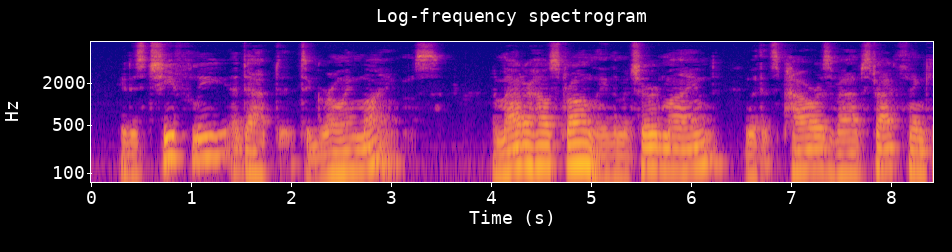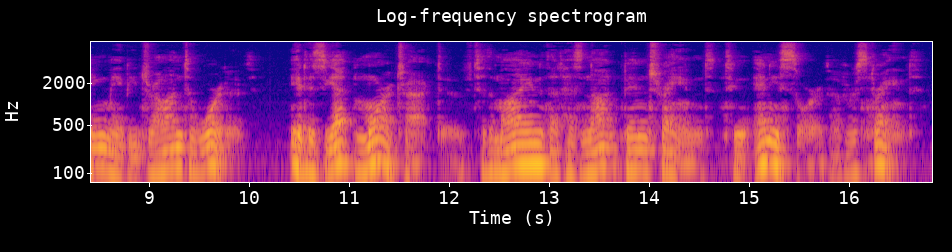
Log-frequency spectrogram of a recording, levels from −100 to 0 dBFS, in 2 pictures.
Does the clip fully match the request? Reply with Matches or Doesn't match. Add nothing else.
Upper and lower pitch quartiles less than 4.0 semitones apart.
Doesn't match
